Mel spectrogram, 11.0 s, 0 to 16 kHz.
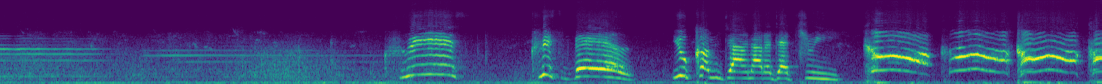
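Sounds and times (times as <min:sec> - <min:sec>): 
speech: 0:04.0 - 0:04.7, 0:05.4 - 0:08.9
person in a tree imitating bird calls: 0:08.7 - 0:11.0.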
